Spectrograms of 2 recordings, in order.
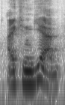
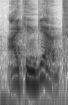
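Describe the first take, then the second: Both takes have the same delivery.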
